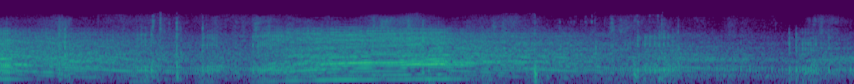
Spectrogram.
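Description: Hedge trimmer motor whirring up to speed and winding down again in repeated bursts as it is switched on and off while cutting a hedge.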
